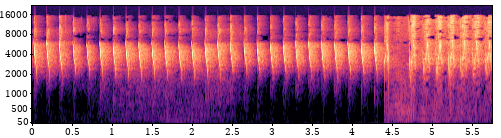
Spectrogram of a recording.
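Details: White-rumped shama tembakan fill from a master for training songbirds: evenly spaced, sharp descending notes repeated about three times a second, then an abrupt switch to a scratchy, rapid chatter.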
